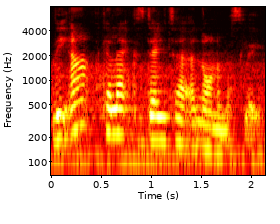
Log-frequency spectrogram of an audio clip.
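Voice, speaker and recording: A woman with a British accent presenting and narrating a documentary in a clear, measured, explanatory way. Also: fairly low pitch, very animated, slight background noise, low-quality recording. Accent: British English. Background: documentary music.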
